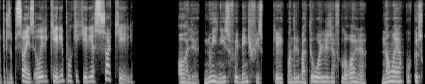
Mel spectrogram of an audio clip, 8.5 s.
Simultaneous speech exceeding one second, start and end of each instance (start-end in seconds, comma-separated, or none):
none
